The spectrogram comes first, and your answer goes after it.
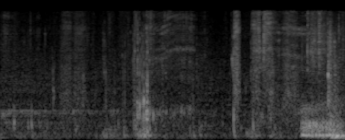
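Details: Six-week-old blenheim Cavalier King Charles Spaniel puppies, a litter of five in an indoor puppy pen at home. A thin steady whine opens, then brief yelping bursts, and a low grumbling vocal sound closes the recording.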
